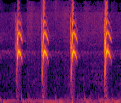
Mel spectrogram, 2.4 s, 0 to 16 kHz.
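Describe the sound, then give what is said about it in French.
A voice imitates a marmot's whistle on Radio Mont-Blanc: four sharp, shrill calls repeated at a steady pace about half a second apart, loud, with no talking in between. “Il faudra, quand je vais vous rappeler à 9h30, nous faire le sifflement de la marmotte.”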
